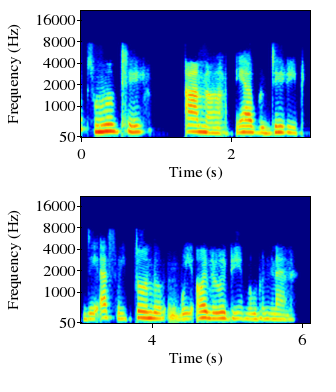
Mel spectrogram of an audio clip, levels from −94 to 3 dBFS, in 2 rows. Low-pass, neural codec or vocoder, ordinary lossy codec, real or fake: none; codec, 16 kHz, 0.5 kbps, X-Codec, HuBERT features, trained on general audio; none; fake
